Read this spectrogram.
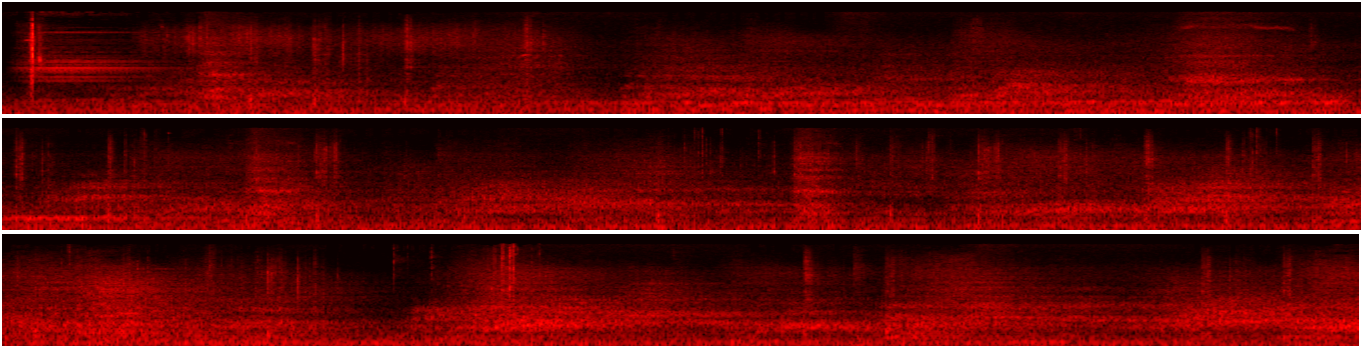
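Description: Footsteps tread slowly on stone.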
